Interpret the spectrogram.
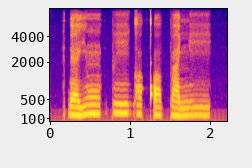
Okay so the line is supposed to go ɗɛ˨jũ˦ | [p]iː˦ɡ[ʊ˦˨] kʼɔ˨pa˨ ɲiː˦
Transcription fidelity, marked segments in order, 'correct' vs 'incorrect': correct, incorrect: ɔ˦˨

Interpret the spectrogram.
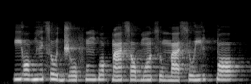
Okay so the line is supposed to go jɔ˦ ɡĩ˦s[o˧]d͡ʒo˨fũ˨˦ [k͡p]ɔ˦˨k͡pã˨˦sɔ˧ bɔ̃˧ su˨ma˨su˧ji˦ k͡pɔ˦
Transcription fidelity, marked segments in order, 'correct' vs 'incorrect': incorrect: o˦˨, incorrect: ɡ͡b

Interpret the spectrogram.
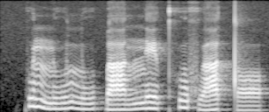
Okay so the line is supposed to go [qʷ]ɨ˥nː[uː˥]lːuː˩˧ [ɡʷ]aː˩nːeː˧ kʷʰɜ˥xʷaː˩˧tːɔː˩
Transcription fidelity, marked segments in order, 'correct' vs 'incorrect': incorrect: kʷ, incorrect: uː˩˧, incorrect: ɡ͡b

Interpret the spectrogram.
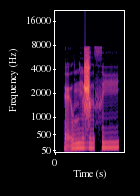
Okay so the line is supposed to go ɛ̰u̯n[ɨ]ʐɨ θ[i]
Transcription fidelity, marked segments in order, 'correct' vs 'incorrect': incorrect: i, correct

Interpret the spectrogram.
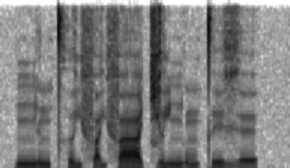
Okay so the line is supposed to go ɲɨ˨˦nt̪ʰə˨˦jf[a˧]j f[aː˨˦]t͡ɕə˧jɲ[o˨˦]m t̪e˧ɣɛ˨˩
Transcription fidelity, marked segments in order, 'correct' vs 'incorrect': incorrect: a̰˧˨, correct, correct

